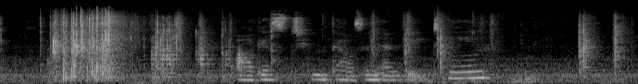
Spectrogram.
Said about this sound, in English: More shuffles here.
